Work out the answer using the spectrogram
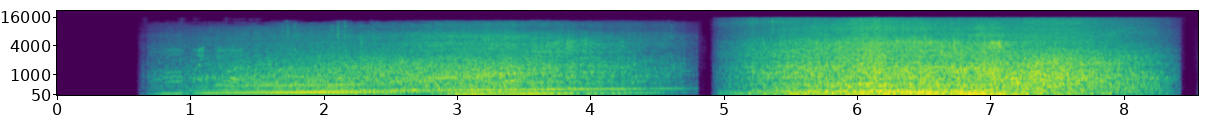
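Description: Bugatti Veyron's quad-turbo W16 engine accelerating, its pitch rising steadily for about four seconds. After a brief break, a second stretch of dense car engine noise swells and fades.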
